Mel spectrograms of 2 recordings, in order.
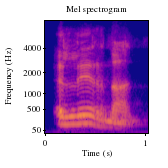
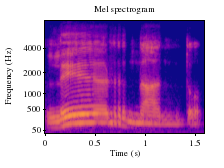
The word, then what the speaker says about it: lernanto: Lernando. Olha lá. Lernando. Preste atenção, o R vibrando. Lernando. Olha o N, não nasalizando o A.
